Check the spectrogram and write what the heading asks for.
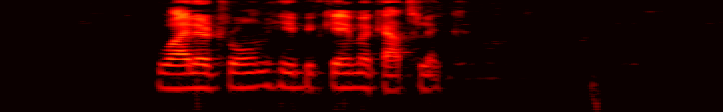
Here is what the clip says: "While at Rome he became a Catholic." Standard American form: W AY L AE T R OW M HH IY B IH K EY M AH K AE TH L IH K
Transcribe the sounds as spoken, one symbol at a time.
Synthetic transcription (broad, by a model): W AY L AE T R OW M HH IY B IH K EY M AH K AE T L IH K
